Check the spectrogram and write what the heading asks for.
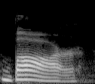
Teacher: É o caso, portanto, da palavra bar, onde nós vemos claramente a pronúncia desse R, até de uma forma um pouco mais extensa.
